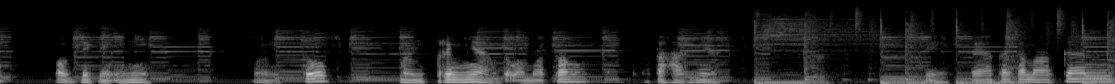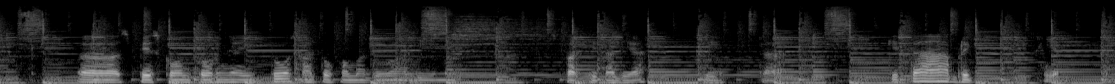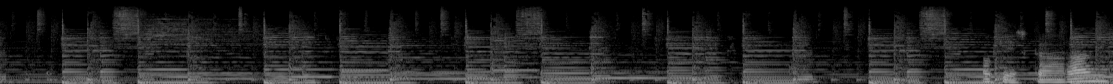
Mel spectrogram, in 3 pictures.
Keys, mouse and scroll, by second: 1.4 scroll up 1, 4.0 click, 12.4 click, 14.0-15.2 typing, 15.8 Return, 18.8 click, 26.4 click, 31.6 click.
